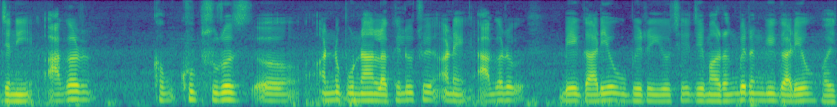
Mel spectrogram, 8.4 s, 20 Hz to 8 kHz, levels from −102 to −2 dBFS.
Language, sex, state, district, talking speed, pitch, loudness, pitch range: Gujarati, male, Gujarat, Gandhinagar, 135 wpm, 145 Hz, -17 LUFS, 135-155 Hz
